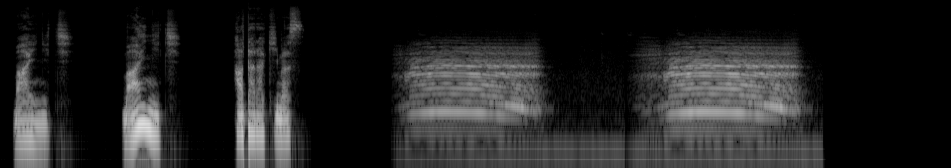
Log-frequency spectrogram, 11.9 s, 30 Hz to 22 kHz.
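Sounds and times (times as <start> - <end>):
speech: 0.2 - 2.3, 2.9 - 3.8
cow mooing: 4.9 - 10.3.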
